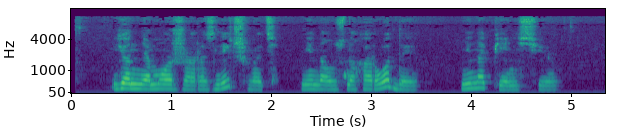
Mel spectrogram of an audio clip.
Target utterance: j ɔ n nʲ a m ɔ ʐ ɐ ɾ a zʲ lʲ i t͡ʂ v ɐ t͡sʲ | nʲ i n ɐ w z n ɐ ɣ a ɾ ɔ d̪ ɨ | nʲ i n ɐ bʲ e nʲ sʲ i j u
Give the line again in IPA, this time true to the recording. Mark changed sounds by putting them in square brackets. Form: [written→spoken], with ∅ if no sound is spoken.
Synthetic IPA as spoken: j ɔ n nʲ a m ɔ ʐ ɐ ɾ a zʲ lʲ i t͡ʂ v ɐ t͡sʲ | nʲ i n ɐ w z n ɐ ɣ a ɾ ɔ d̪ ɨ | nʲ i n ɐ [bʲ→pʲ] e nʲ sʲ i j u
